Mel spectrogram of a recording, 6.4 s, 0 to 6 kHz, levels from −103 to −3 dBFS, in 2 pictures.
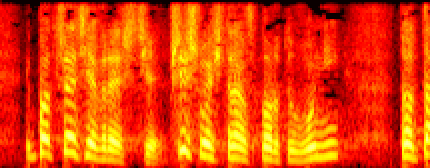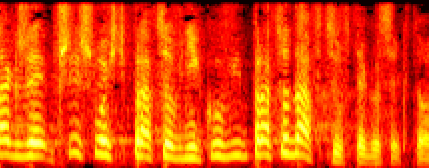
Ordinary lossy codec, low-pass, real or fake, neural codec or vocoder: none; 5.4 kHz; real; none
